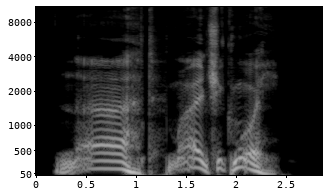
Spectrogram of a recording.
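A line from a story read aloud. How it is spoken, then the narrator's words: Hoarse rasp. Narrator (Russian): прохрипел Зик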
